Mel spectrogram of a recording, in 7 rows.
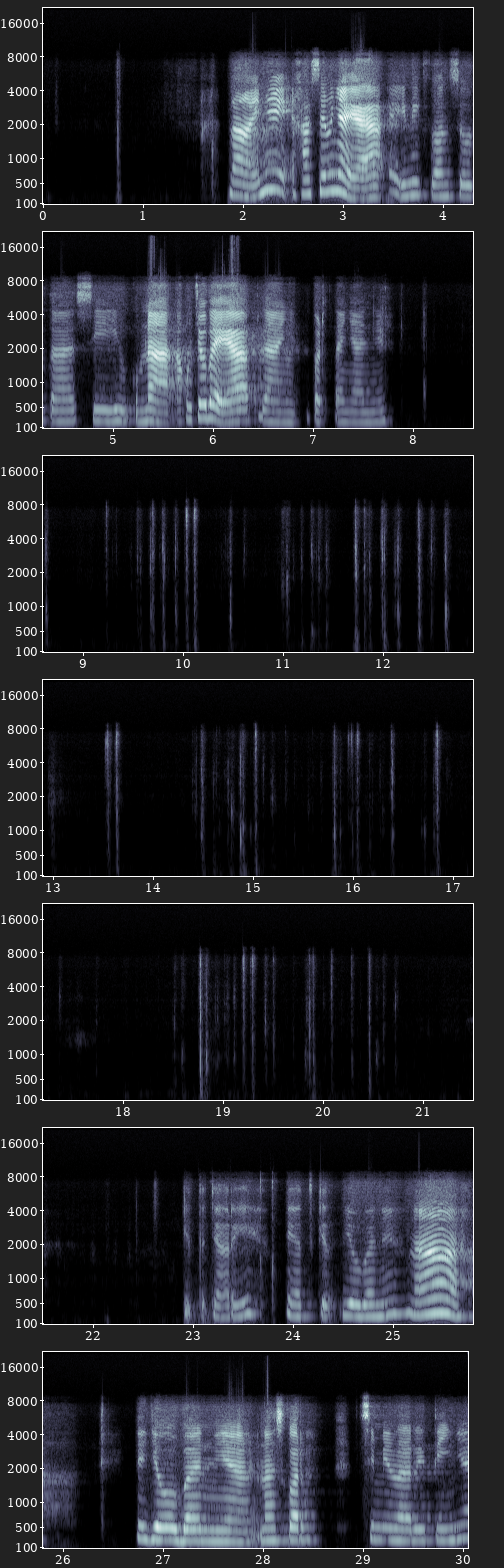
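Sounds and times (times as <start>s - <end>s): typing on computer keyboard: 7.8s - 13.8s, 14.4s - 17.0s, 18.5s - 20.8s, 23.6s - 23.9s.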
